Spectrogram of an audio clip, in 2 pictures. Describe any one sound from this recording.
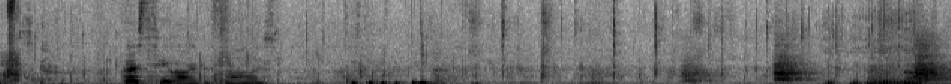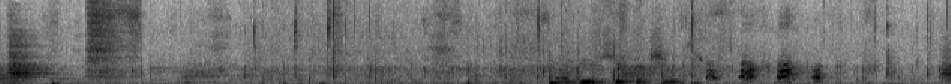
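Newborn puppies squeak and whimper softly close by.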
